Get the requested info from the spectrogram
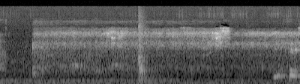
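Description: Faint steady high hiss over a phone video-call line, cutting out for a moment at the start, with a single sharp click about two seconds in.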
